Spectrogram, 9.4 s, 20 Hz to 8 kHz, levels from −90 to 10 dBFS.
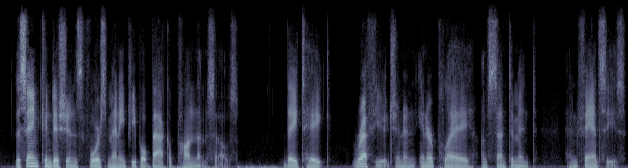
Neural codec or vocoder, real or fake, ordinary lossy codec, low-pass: none; real; Opus, 32 kbps; 7.2 kHz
